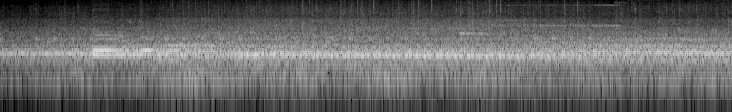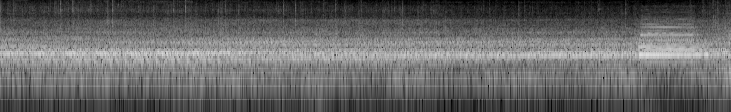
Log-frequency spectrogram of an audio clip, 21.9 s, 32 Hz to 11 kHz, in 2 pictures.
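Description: Two MTH Proto 3 O gauge model diesel trains running on a small loop, a steady close mechanical hum and rumble throughout, with short horn toots near the start and end.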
